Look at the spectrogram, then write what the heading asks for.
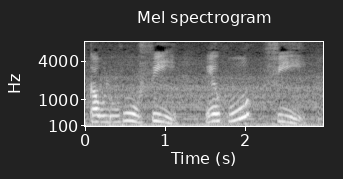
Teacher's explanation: Ini bacaannya adalah menurut Imam Al-Jazari dan Asy-Syatibi wajib dibaca dengan kadar 2 harakat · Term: mad silah qasirah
